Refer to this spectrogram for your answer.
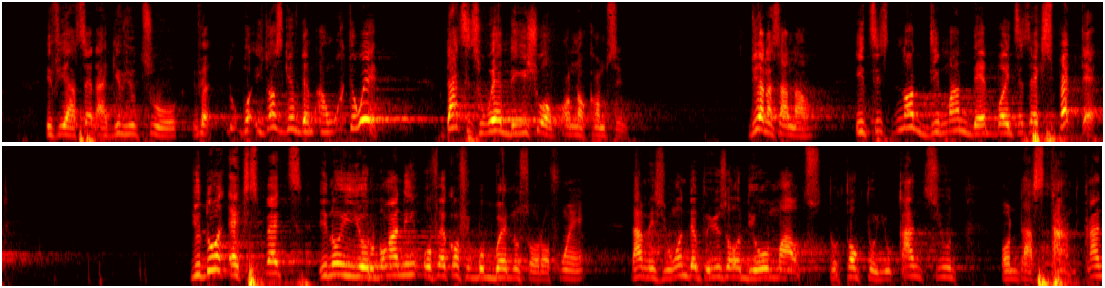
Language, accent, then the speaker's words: English; Nigeria; As a Nigerian, you know it's no more document he's looking for.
